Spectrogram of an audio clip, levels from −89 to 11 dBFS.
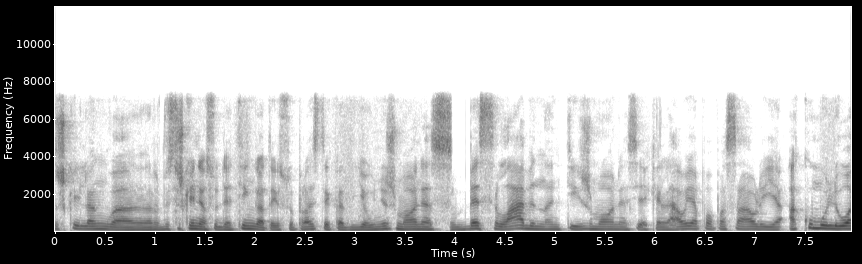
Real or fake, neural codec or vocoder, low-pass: real; none; 7.2 kHz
